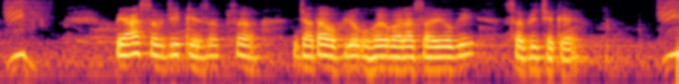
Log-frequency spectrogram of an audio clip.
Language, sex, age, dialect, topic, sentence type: Maithili, female, 36-40, Angika, agriculture, statement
